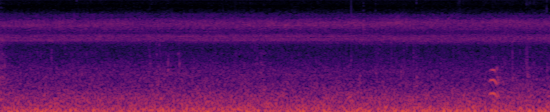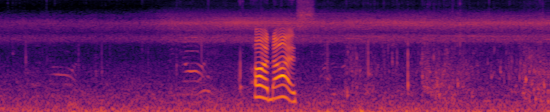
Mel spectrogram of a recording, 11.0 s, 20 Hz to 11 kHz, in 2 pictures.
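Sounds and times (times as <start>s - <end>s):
insects buzzing: 0.0s - 11.0s.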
